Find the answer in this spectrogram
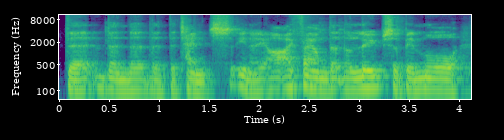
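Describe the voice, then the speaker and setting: A man's voice: fairly low pitch, level tone, moderate pace, fairly bright tone. Male host, hesitant rambling questions, echoey room on a call. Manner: hesitant, rambling, many restarts. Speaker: podcast host. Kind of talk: casual interview questions.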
